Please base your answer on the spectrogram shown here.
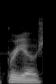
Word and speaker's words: brioche: It is brioche.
